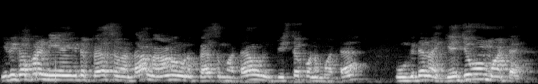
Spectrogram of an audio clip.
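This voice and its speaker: A man's voice: sits high, fast, echoey room, phone-quality sound, natural voice. A man playing a young man who defends himself and pleads with his angry girlfriend in a comedy skit. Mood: pleading defensive. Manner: pleading, defensive, repeats questions. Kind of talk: comedy skit phone argument.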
